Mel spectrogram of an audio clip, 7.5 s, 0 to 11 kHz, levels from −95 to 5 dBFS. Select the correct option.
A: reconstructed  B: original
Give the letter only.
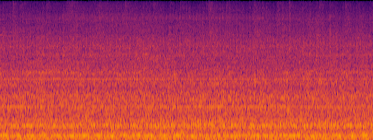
B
